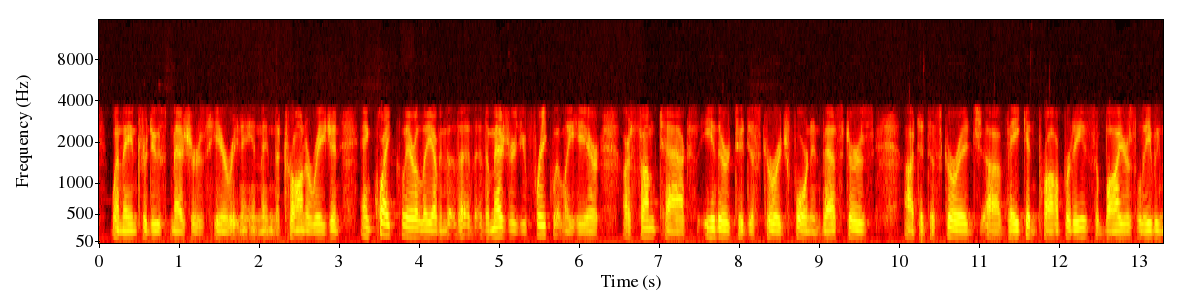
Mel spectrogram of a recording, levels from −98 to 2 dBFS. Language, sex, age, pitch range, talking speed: English, male, 60-79, 110-145 Hz, 180 wpm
